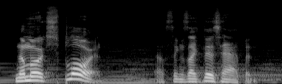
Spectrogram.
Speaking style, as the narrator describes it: he said sharply

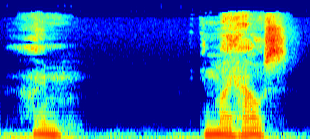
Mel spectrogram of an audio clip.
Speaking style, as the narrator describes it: mumbled

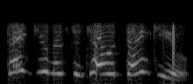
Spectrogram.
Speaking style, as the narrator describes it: he shouted

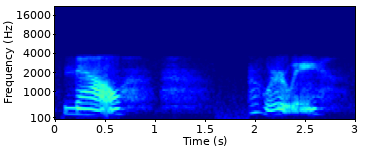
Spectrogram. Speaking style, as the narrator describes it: Petra purrs distractedly

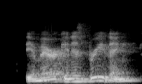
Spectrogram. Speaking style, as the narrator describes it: someone said

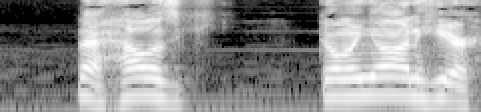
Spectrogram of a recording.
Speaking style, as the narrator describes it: I stammered

